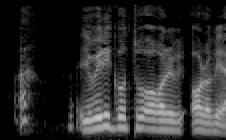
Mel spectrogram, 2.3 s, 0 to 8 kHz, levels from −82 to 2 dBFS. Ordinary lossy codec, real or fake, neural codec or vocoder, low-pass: MP3, 32 kbps; real; none; 7.2 kHz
